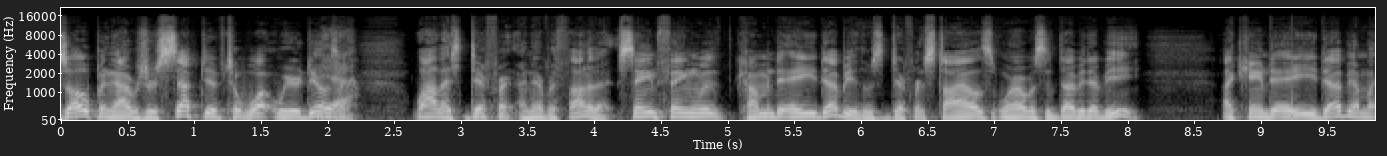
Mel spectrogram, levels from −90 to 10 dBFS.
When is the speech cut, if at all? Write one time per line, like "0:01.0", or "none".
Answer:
none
